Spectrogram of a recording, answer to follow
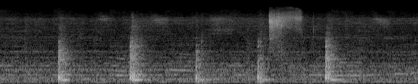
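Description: Things being moved about in a kitchen cupboard: about five sharp knocks, roughly one every 0.7 seconds, with a brief hiss near three seconds in.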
